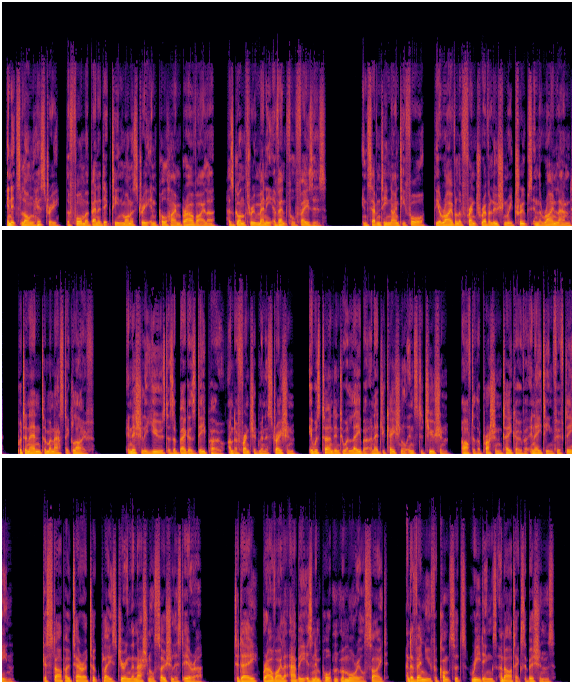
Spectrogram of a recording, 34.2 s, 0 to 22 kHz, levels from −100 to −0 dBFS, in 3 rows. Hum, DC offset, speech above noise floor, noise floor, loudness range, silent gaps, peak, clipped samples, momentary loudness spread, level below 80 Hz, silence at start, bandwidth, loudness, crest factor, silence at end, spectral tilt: none; under 0.1%; over 67 dB; under -90 dBFS; 2 LU; none; -4 dBFS; under 0.1%; 8 LU; -52 dBFS; 0.1 s; 16.5 kHz; -24 LUFS; 20 dB; 0.35 s; -5.5 dB/octave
